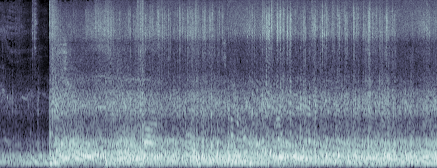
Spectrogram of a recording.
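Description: Explosions roar in a dense, continuous din.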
